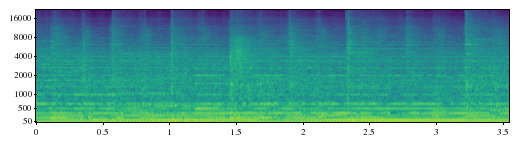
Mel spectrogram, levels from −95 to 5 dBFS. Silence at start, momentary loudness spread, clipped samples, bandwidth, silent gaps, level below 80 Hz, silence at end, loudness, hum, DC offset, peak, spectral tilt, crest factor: 0 s; 2 LU; under 0.1%; 13 kHz; none; -16 dBFS; 0 s; -14 LUFS; none; under 0.1%; 0 dBFS; -6 dB/octave; 10 dB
